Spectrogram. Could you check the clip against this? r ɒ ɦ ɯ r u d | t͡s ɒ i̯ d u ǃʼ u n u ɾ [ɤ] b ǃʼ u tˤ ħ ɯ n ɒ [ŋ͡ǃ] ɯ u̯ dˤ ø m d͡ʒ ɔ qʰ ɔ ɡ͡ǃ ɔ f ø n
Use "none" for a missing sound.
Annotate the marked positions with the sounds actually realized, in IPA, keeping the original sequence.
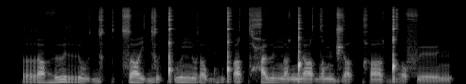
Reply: ɔ, ŋ͡ǃ

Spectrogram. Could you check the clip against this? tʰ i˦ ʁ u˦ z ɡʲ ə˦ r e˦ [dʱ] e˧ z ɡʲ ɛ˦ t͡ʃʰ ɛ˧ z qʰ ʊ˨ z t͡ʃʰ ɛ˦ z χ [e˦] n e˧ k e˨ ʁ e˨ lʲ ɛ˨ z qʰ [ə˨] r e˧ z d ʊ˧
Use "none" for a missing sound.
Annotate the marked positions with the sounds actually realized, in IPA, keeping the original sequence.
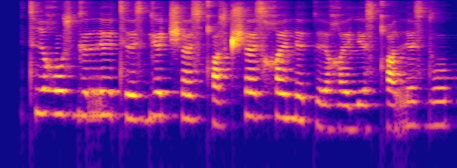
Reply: tʰ, e˦, ə˨

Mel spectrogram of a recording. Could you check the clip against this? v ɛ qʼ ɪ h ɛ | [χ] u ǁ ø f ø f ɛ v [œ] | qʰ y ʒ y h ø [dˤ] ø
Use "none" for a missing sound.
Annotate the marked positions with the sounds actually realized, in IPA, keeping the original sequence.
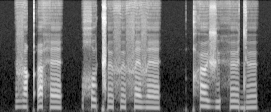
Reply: χ, ɛ, d

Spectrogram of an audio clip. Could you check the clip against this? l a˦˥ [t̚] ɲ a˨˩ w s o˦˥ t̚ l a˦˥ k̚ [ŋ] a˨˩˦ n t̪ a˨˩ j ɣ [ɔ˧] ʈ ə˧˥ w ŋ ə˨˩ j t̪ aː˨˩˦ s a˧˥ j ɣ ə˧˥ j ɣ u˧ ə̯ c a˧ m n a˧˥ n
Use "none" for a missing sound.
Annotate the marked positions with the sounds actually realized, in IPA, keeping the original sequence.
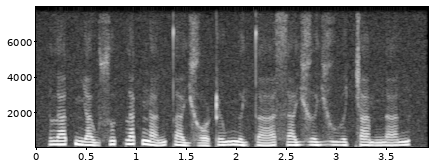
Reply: t̚, ŋ, ɔ˨˩˨

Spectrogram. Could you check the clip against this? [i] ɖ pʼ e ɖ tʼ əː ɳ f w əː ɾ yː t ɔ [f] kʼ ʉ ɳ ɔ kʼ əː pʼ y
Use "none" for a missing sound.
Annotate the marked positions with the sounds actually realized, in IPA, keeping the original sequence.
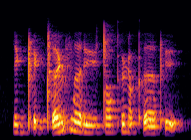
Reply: i, none

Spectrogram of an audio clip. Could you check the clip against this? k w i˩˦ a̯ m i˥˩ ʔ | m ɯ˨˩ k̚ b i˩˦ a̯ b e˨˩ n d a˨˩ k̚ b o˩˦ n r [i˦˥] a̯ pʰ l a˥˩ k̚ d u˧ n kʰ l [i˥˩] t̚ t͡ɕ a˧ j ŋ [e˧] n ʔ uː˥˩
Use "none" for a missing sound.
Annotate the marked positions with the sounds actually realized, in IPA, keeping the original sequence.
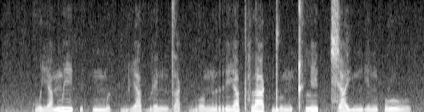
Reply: i˦˥, i˦˥, i˧

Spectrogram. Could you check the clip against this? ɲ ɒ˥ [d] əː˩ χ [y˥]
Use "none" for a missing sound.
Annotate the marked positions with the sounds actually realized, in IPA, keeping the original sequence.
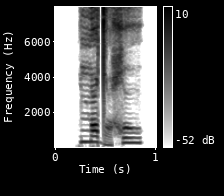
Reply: dˤ, u˥

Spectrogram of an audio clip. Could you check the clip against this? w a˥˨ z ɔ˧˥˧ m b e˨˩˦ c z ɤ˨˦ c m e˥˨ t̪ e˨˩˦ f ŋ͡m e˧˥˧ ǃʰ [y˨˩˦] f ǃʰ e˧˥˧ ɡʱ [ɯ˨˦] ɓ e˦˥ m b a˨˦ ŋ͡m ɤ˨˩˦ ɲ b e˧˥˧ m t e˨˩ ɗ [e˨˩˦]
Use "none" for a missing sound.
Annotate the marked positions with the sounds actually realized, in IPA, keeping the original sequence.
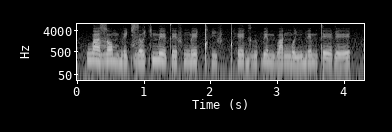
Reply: i˨˩˦, ɯ˨˦, e˨˩˦

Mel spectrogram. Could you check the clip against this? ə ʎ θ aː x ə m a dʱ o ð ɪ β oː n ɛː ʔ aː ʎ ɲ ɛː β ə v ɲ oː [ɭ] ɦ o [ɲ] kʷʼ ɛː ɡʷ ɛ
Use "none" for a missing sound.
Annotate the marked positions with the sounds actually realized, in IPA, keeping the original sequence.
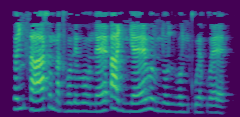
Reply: ʎ, ɲ

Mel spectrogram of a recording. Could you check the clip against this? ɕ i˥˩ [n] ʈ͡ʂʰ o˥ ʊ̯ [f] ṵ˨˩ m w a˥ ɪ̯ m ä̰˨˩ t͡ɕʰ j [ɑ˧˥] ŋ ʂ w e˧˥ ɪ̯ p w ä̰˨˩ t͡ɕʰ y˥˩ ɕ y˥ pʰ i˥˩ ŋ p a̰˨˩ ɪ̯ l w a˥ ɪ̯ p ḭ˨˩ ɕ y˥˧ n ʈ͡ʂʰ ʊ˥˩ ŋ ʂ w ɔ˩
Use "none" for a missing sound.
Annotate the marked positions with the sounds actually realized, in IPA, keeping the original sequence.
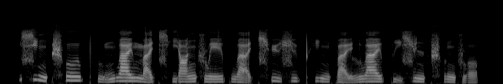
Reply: ŋ, pʰ, ɑ˧˥

